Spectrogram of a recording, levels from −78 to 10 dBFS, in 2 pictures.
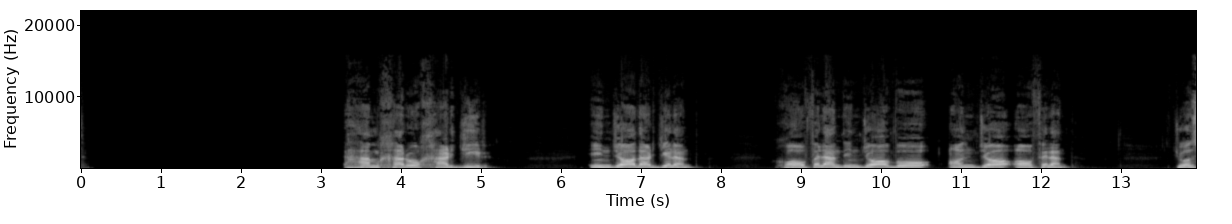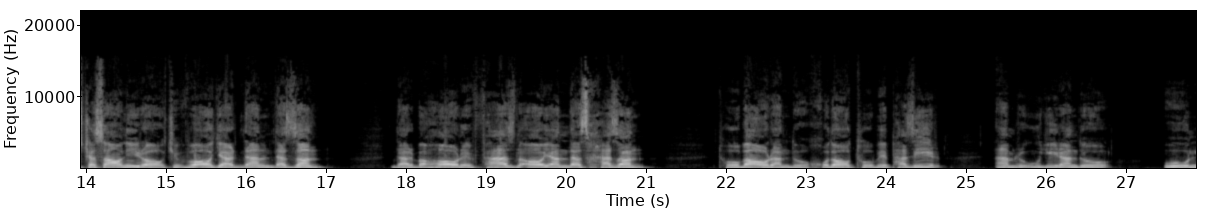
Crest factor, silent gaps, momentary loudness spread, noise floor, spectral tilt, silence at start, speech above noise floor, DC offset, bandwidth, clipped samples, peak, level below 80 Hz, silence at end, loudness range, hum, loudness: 16 dB; none; 10 LU; -68 dBFS; -5.5 dB/octave; 3.3 s; 52 dB; under 0.1%; 14.5 kHz; under 0.1%; -2 dBFS; -60 dBFS; 0 s; 6 LU; none; -17 LUFS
